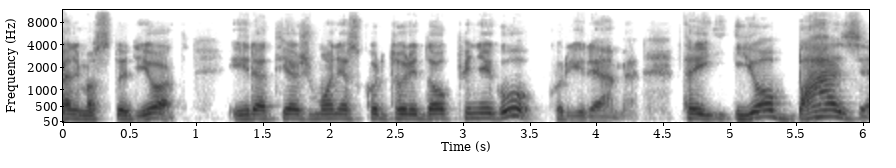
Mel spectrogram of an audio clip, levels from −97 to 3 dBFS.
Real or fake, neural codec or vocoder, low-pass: real; none; 10.8 kHz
